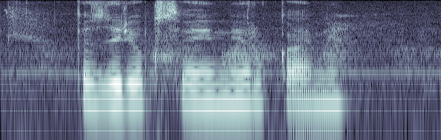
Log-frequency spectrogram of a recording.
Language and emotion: Russian, neutral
